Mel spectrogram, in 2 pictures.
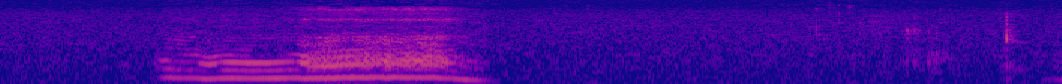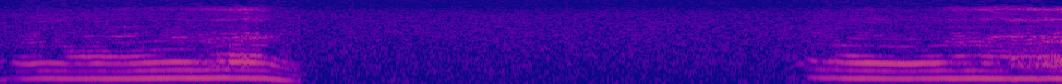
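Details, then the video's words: Sleeping house cat Syoma snoring: three even, buzzy-hummed snores of about a second each, evenly repeated every three seconds with faint rustles between, in a hushed room. "Кот Сёма! Сладко спит и храпит!"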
